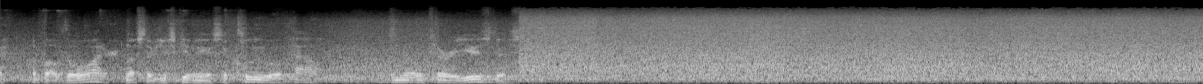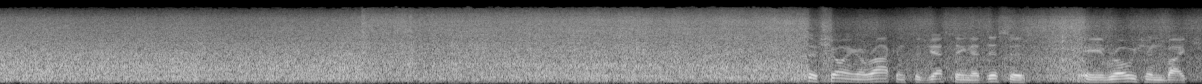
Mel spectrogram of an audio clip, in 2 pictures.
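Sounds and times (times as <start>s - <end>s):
waterfall roaring: 0.0s - 24.0s.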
